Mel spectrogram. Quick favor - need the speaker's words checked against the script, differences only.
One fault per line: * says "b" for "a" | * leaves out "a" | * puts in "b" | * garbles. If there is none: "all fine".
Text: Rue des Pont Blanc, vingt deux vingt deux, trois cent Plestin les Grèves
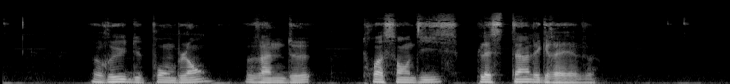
* says "du" for "des"
* leaves out "vingt deux"
* puts in "dix"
